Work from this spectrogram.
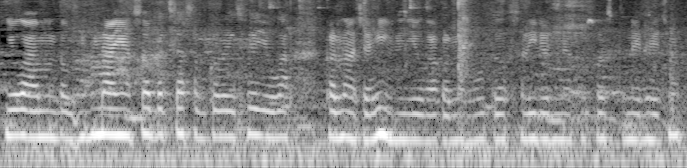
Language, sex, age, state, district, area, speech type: Maithili, female, 30-45, Bihar, Araria, rural, spontaneous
